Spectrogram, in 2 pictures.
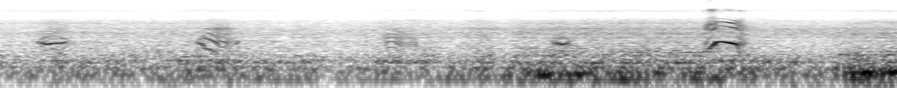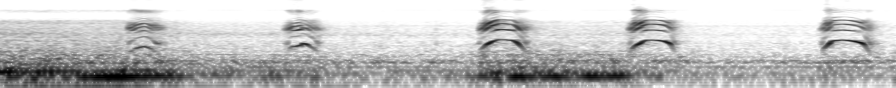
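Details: Abandoned kitten that cries each time a hand is removed, missing its mother: faint, thin mews at first, then louder arched meows with rich harmonics, growing more frequent toward the end, over low handling rumble.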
